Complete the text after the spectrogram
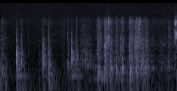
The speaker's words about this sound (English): I'll close the door. All right, come on, hurry.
